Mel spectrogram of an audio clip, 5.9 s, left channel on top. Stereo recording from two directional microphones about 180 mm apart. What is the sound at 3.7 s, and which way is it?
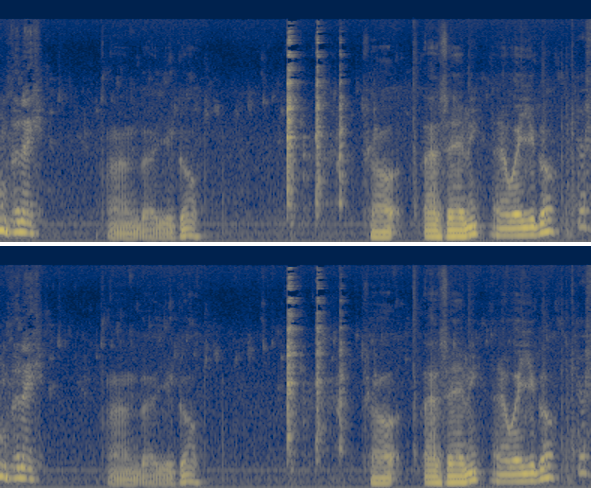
Speech, centre (ahead or behind).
